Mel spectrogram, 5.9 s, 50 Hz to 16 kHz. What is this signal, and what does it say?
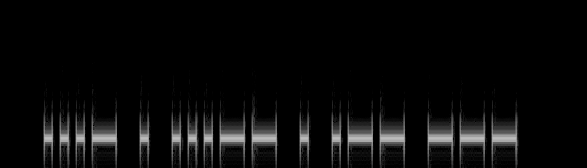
Morse code, heard as a keyed tone, about 15 wpm, 700 Hz. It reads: VE3EWO
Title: DXCC-100 Call Signs - 6 Characters - Repeated 3x - 15wpm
